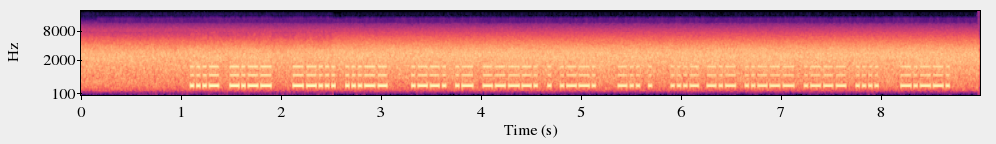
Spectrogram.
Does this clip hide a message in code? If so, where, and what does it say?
Yes: Morse code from 1.0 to 8.8 s, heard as a keyed tone, hand-sent with a bug key, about 38 wpm, 490 Hz, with radio static. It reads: VY 73 PA9EP DE VK2JH <KN>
